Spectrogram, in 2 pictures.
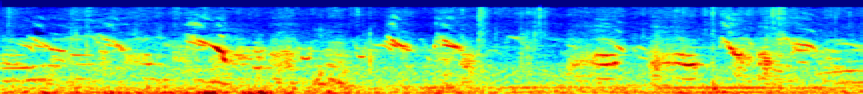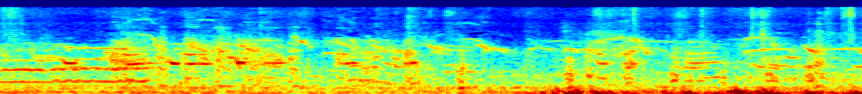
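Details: Domestic chickens give a chorus of high downward-sliding peeps, with a longer, lower drawn-out call in the middle and some bumps and knocks toward the end.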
